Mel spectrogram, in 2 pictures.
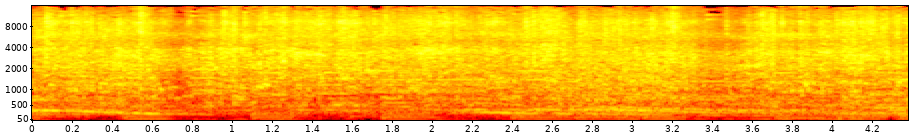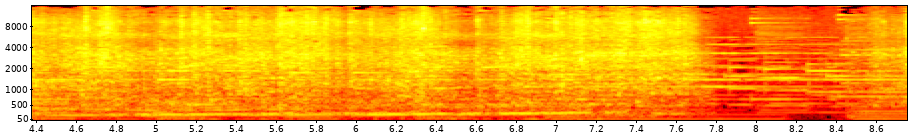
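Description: Plastic toy car running along a plastic race track: a continuous rattling whir that stops abruptly near the end.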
